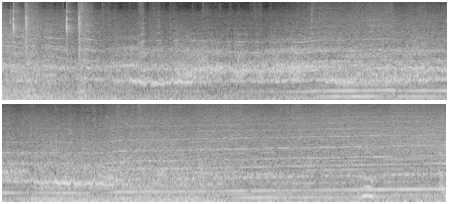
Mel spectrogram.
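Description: A racing car roaring under acceleration out of Parabolica at Monza in Gran Turismo Sport, loud and continuous, with rising engine tones climbing through the gears and tyre noise underneath.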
